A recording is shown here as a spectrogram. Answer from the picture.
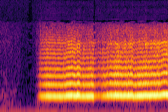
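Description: A steady, even buzzing tone with a stack of overtones on a live video call's audio line. It starts about half a second in after a brief dropout. It is a strange noise coming through the guest's connection, which the host thinks headphones would cure.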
